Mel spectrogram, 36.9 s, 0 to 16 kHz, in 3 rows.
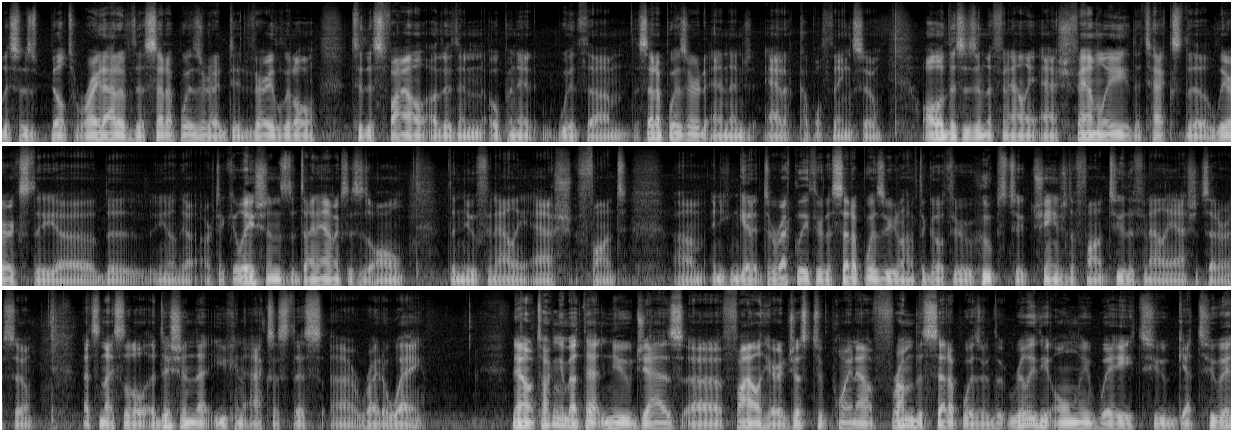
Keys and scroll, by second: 7.0 super+=, 23.7 super+-, 24.2 super+-, 25.0 super+-.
